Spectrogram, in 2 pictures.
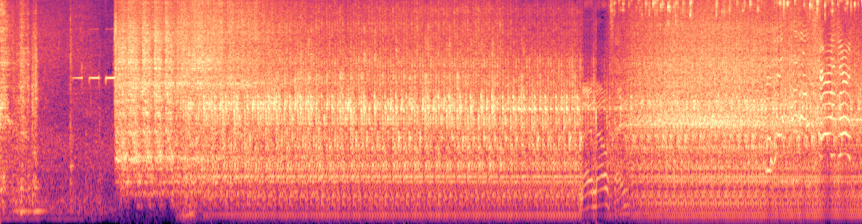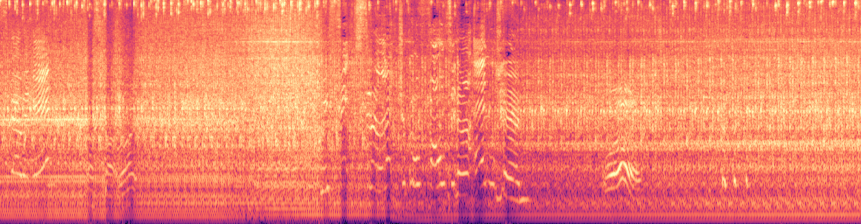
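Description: A narrowboat's diesel engine starts and settles into a steady low idle, running continuously with people talking over it throughout.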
